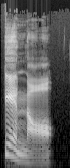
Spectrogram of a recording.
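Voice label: "dian4nao3", Chinese; 电脑; パソコン; dictionary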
